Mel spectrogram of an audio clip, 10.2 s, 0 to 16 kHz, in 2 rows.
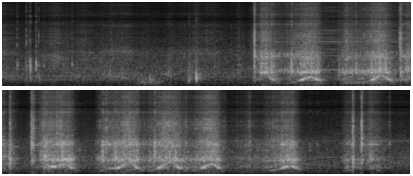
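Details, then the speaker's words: Thailand-made battery cranking a 351: several short, laboured cranking bursts that turn slowly and never catch; battery too weak, fail. "Yeah, that one's too weak as well."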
